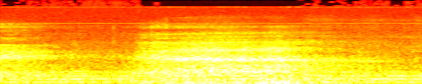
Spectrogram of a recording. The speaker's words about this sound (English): And you can hear him yawning as he lies down in the bed.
